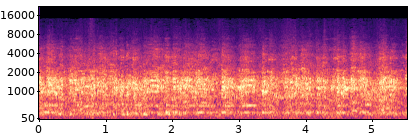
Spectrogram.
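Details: Purebred Rouen duck breeder flock on a hatchery farm, many birds calling at once in a continuous, raspy wall of quacks with no quiet gaps.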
